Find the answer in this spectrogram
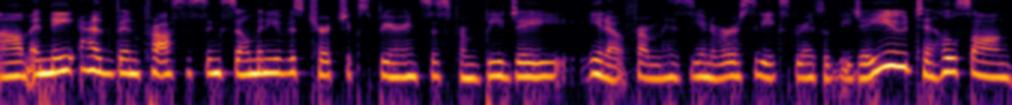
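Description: Very fast and with hardly any pauses, a woman talks in a Canadian accent. Her pitch is fairly low, with ordinary pitch variation. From Canada, Montreal. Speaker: podcaster. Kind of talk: casual chat.

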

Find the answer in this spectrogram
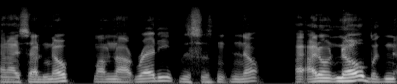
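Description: In an American accent, a man talks at a medium pitch and a moderate pace. His pitch varies in an ordinary way, on a very clean recording with a silent background. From Mexico (Guadalajara) and California. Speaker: engineer. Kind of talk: interview, personal testimony.

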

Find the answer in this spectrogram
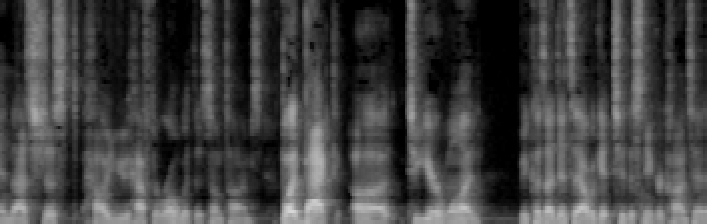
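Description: An ordinary speaking voice from a man, medium in pitch, at a moderate pace with ordinary pitch variation, on a very clean recording with a silent background. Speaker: podcast host. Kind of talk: casual solo podcast monologue about basketball. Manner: relaxed, chatty, conversational.

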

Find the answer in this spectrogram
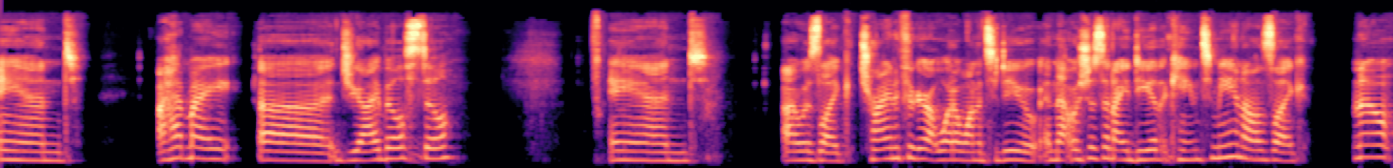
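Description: A woman with an American accent speaks at a moderate pace, fairly high in pitch, with fairly even intonation and very even loudness, leaving long, frequent pauses. The recording is very clean, with a silent background. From Washington State. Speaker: Marine veteran and coffee roaster. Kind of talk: casual chat.

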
